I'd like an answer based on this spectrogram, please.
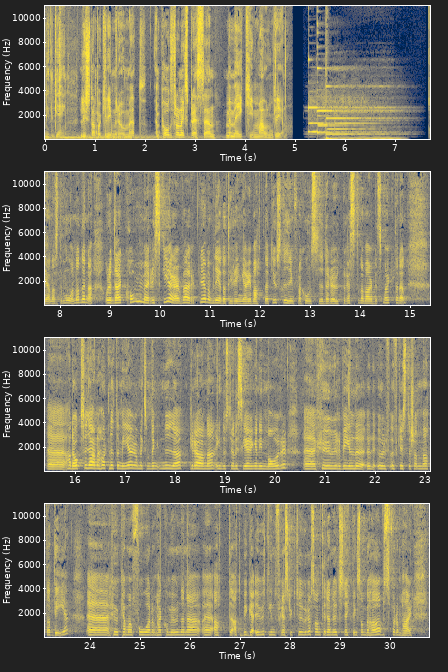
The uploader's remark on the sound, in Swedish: Livepodd från Almedalen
